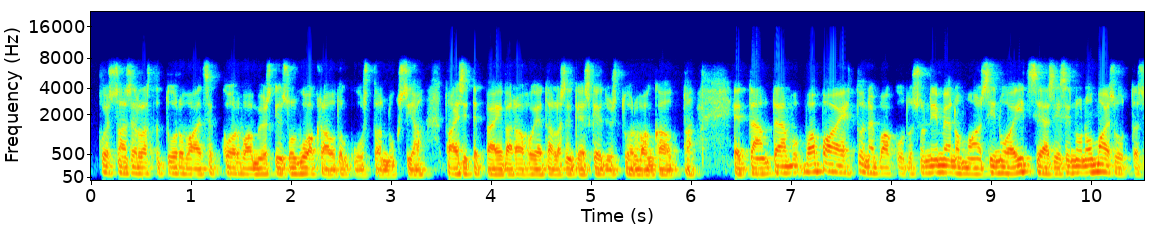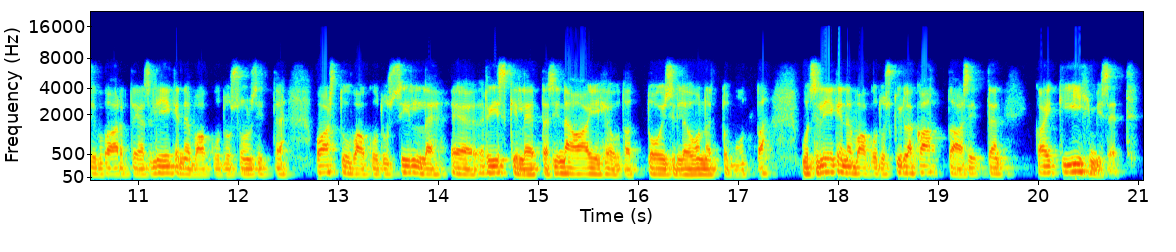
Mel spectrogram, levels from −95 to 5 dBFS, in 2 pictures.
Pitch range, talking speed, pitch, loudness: 95-115 Hz, 145 wpm, 100 Hz, -18 LUFS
